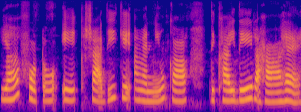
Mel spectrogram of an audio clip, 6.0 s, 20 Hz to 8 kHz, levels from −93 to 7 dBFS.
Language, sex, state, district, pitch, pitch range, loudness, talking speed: Hindi, female, Madhya Pradesh, Dhar, 240 Hz, 230-265 Hz, -18 LUFS, 100 wpm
